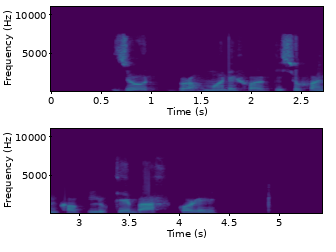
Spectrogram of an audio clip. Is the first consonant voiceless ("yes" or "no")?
no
